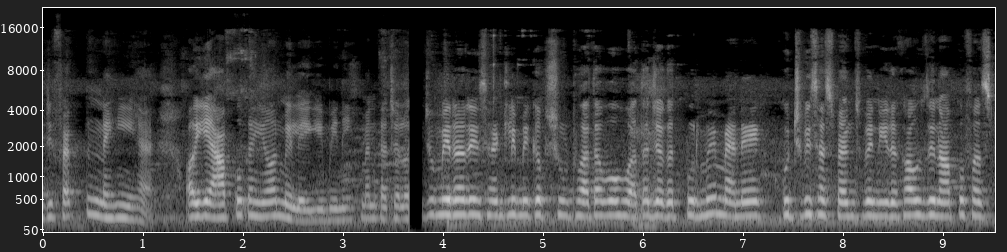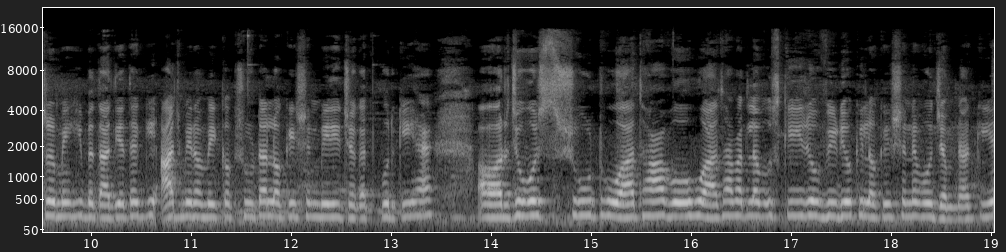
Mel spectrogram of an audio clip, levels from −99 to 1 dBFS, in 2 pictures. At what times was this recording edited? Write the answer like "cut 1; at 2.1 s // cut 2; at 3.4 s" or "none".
cut 1; at 3.7 s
